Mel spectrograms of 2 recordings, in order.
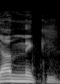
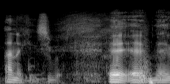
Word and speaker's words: Anecchino: Allora, Enrico Annecchino, si scrive con una N, si pronuncia con due. Quindi Annecchino. Annecchino, come egli stesso Siamo dice.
